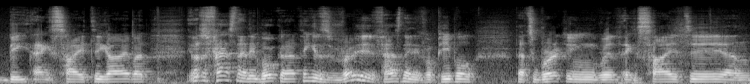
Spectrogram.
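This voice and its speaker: A man with a Norwegian accent at a medium pitch and moderate pace, ordinary pitch variation, audible room echo, and noticeable background noise. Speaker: interviewer at a spiritual center. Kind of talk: interview. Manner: halting.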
